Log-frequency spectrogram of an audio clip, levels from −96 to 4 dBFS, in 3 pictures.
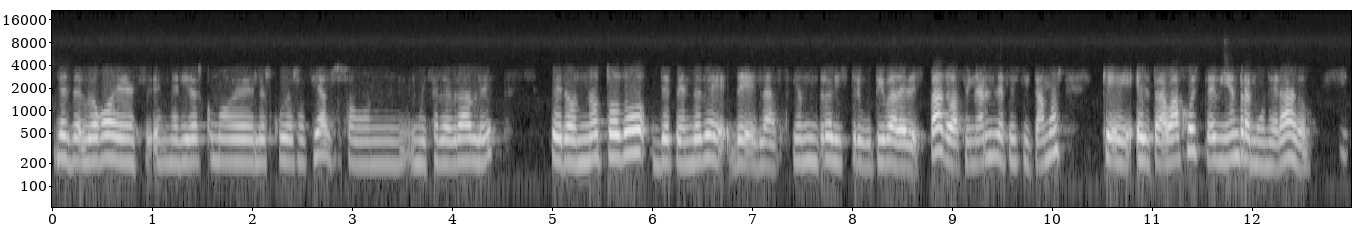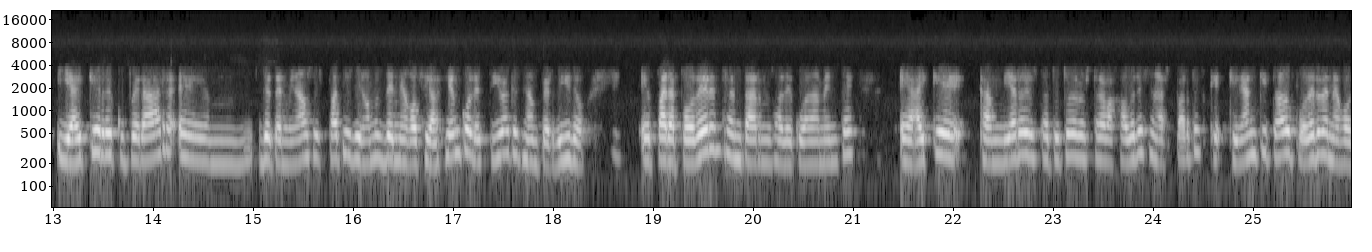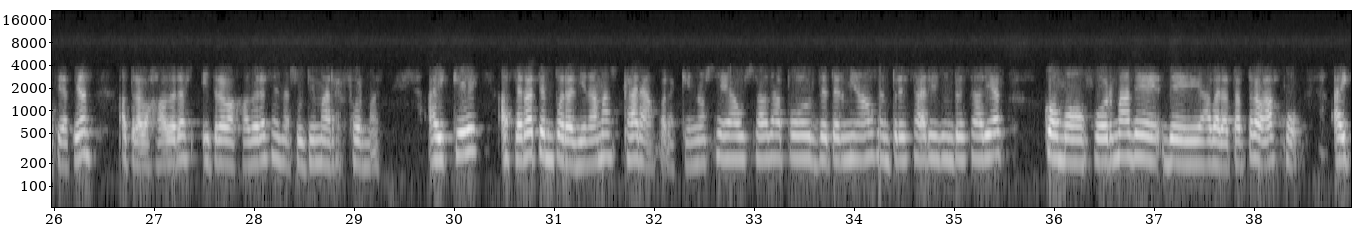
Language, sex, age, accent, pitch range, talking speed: Spanish, female, 20-39, Spanish, 205-245 Hz, 160 wpm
